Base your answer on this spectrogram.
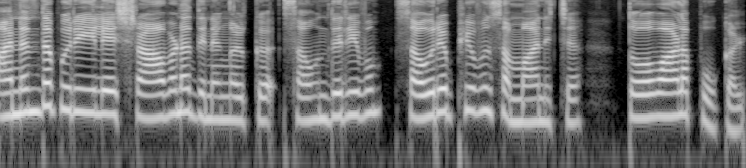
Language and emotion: Malayalam, neutral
